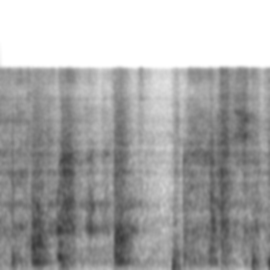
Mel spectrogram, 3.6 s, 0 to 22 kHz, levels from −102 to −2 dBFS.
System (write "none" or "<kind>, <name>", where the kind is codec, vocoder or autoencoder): codec, SNAC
